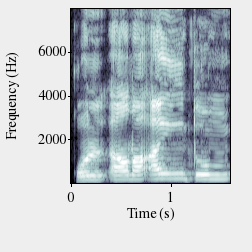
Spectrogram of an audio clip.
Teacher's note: قاف کو موٹا کرنا ہے، لام کے ساتھ ملائیں گے، لام ساکن غنہ نہیں ہوگا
